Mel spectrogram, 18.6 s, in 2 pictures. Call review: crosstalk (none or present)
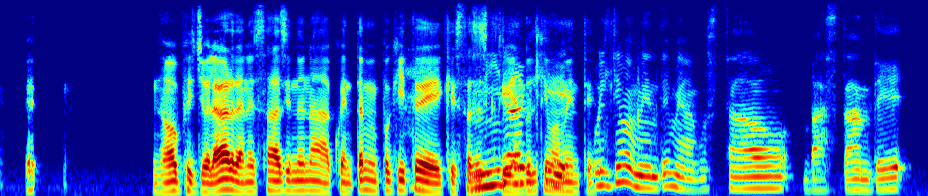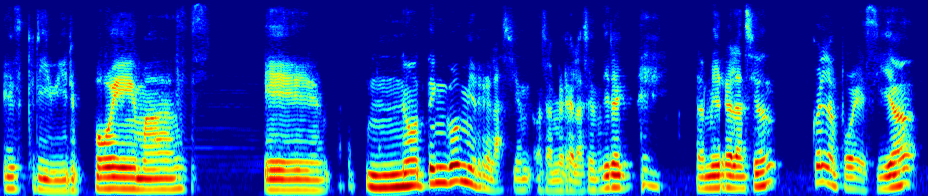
present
